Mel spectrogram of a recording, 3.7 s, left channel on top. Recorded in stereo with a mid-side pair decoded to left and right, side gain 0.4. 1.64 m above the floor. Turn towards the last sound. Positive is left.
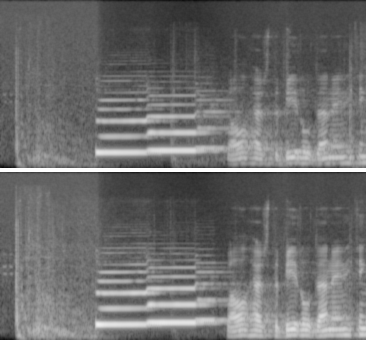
turn(degrees=-65)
